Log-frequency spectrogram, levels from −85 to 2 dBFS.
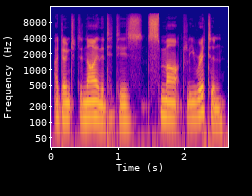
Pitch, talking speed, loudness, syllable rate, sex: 115 Hz, 180 wpm, -19 LUFS, 4.3 syllables/s, male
